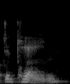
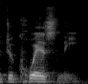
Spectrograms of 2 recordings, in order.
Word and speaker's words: Duquesne: is a burrow um that is pronounced as the french wood it is the borough of duquesne um and a friend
